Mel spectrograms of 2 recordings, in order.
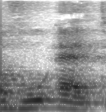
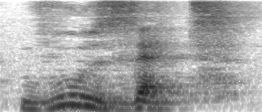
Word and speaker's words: vous êtes: Tá errado, assim, não se fala vous êtes. Eu tenho que fazer a ligação. Então fica vous êtes.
